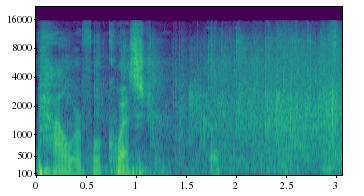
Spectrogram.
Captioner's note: applause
